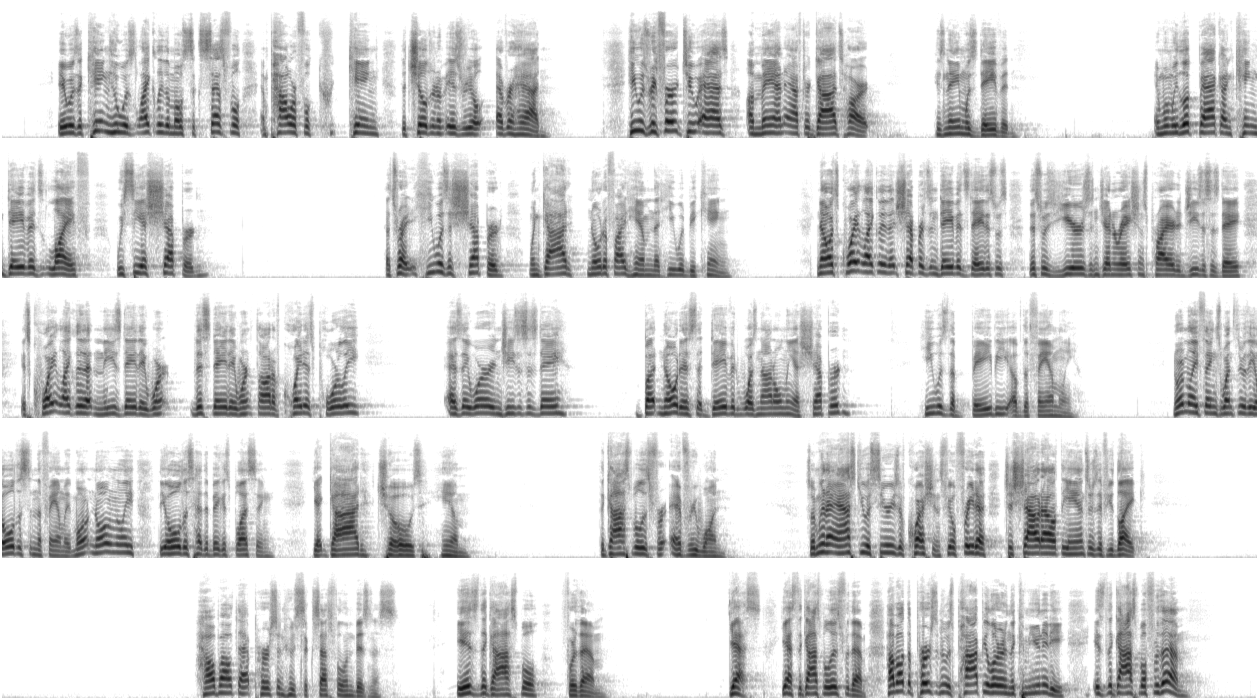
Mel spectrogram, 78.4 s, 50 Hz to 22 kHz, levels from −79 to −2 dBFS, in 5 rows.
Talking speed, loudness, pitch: 155 wpm, -20 LUFS, 170 Hz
